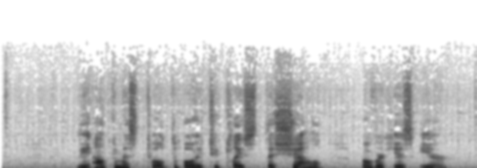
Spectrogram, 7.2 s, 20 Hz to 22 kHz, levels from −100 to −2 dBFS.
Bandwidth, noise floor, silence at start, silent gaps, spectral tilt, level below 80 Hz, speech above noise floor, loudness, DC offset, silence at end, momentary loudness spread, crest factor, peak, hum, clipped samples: 15 kHz; -53 dBFS; 1.15 s; none; -6 dB/octave; -48 dBFS; 33 dB; -20 LUFS; under 0.1%; 0.45 s; 9 LU; 18 dB; -2 dBFS; none; under 0.1%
